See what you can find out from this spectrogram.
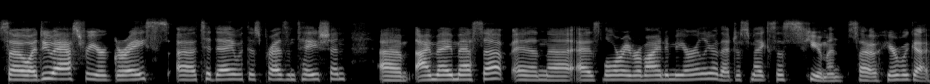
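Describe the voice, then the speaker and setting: A woman's fairly high voice with a Southern US accent, fairly even intonation and hardly any pauses, dry and close with no echo, against a quiet background. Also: moderate pace. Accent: Southern US twang. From US South, North Carolina. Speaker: family physician. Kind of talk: presentation.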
